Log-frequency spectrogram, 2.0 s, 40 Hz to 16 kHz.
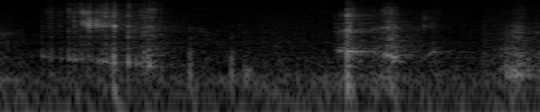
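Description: Two crisp crunches from biting into a homemade spicy dill pickle that has fermented for a week, the first bite around half a second in and the second near 1.3 seconds, close and fairly quiet with faint chewing between.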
